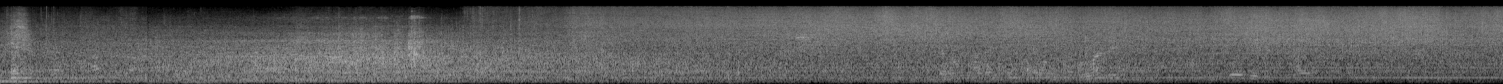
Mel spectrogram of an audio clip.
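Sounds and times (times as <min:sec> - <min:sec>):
food sizzling in a pan: 0:04.7 - 0:15.0.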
